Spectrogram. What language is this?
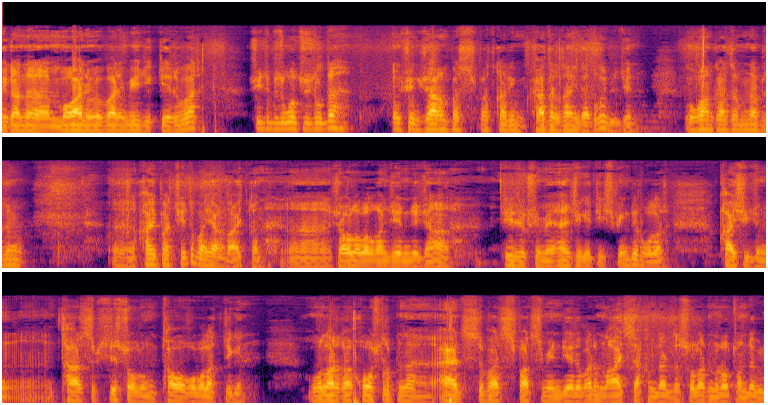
Kazakh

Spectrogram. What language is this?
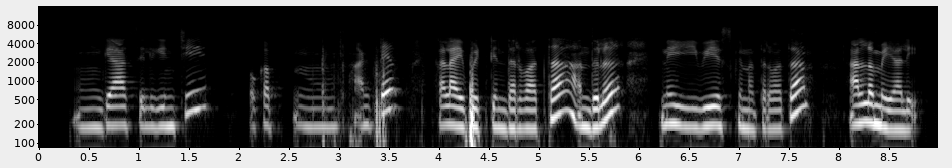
Telugu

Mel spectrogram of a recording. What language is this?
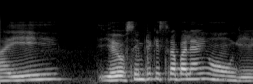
Portuguese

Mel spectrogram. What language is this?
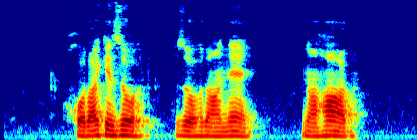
Persian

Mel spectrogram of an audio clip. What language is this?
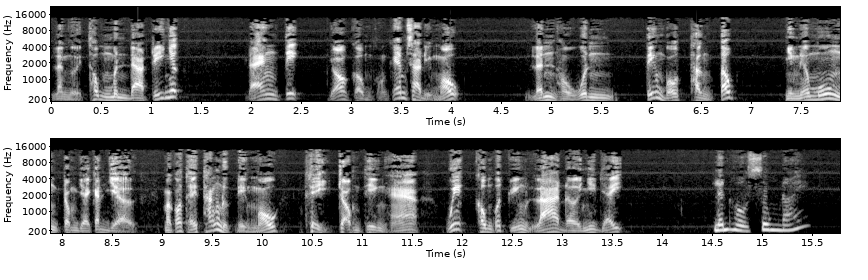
Vietnamese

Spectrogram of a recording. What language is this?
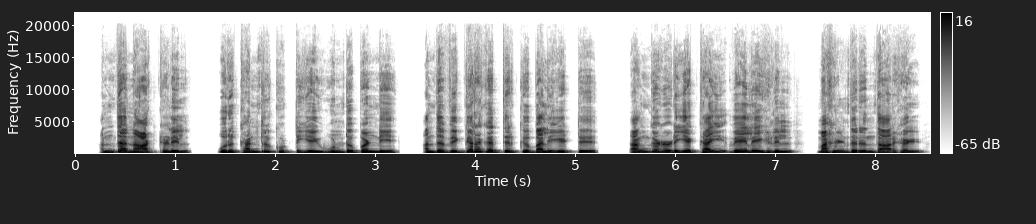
Tamil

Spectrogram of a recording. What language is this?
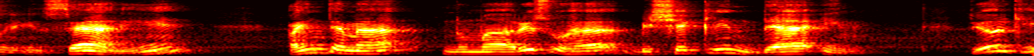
Turkish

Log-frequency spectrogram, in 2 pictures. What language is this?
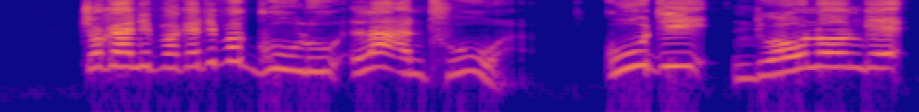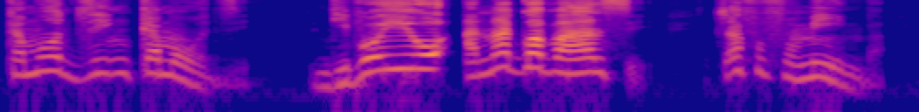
Nyanja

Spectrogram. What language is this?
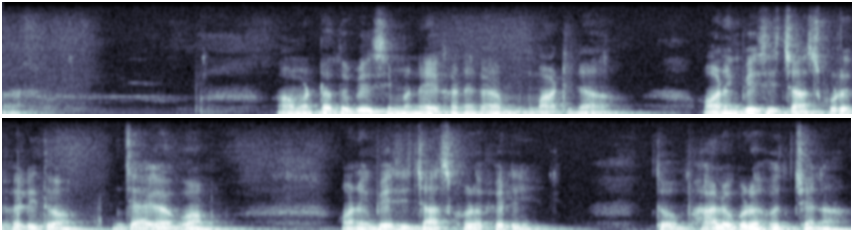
Bangla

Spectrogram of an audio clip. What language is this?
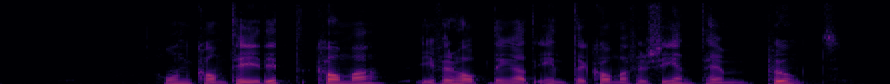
Swedish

